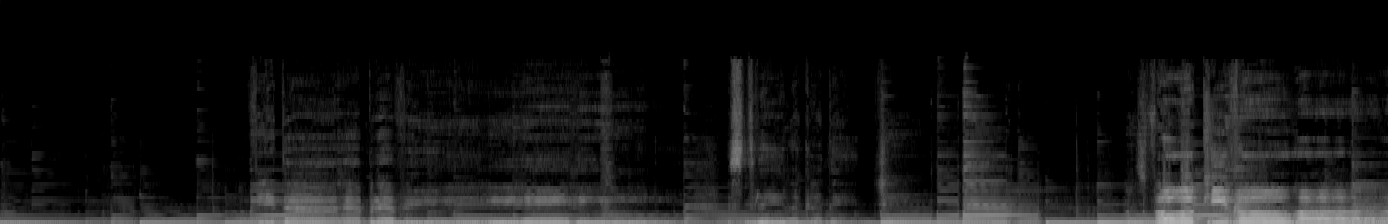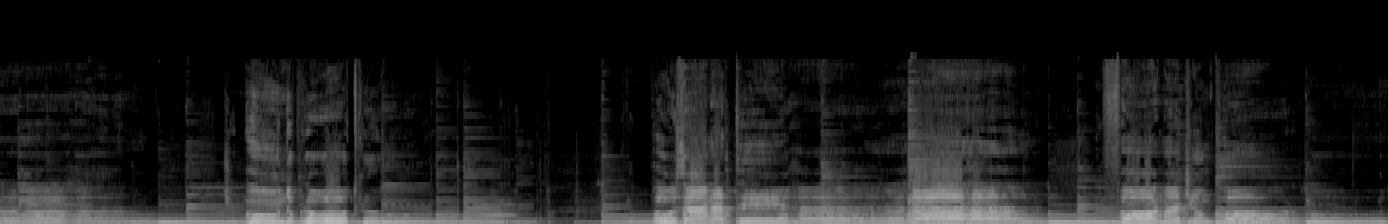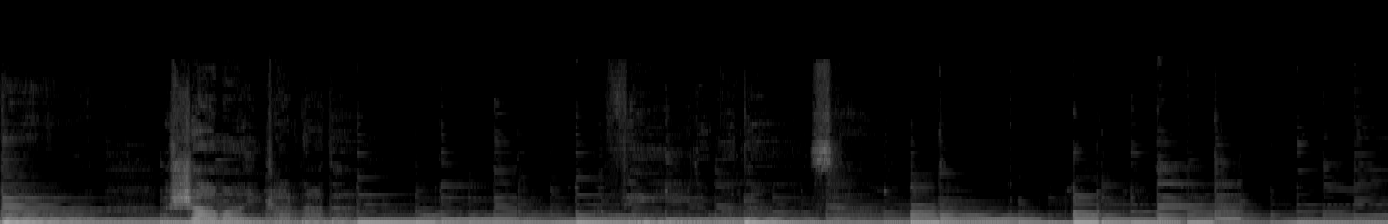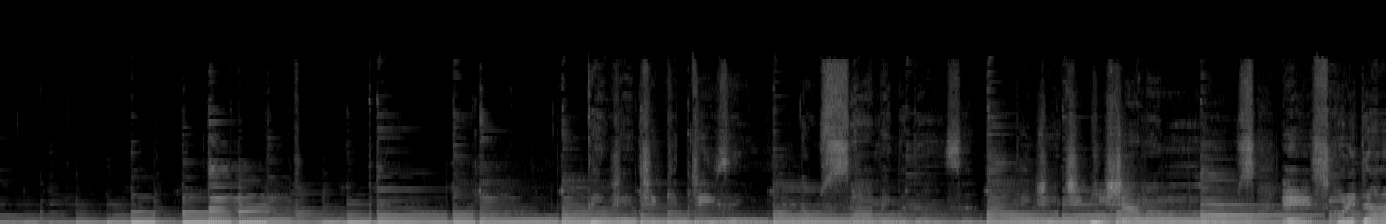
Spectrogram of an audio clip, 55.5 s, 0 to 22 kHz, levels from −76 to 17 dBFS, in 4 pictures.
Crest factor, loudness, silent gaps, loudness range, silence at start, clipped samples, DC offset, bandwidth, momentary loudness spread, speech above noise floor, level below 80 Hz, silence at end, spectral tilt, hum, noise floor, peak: 20 dB; -22 LUFS; none; 13 LU; 0 s; under 0.1%; under 0.1%; 16.5 kHz; 19 LU; 27 dB; -60 dBFS; 0 s; -5.5 dB/octave; none; -44 dBFS; -2 dBFS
